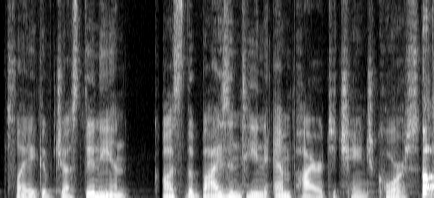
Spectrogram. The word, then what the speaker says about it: Byzantine: of Justinian caused the Byzantine Empire to change course but I'm sorry what fox epidemic I'm sorry Dapper Dapper did he just say bantine yes he did he did mispronounce Byzantine I might actually from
